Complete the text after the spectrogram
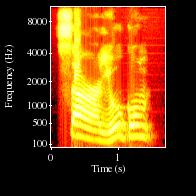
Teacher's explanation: عین کو حلق سے ادا کریں گے. سین کو سختی سے ادا کریں گے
